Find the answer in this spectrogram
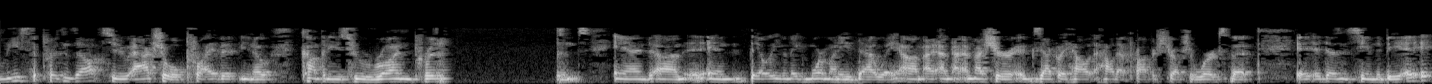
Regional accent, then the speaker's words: Louisiana, United States; now in Portland, United States; So I am in Portland right now, but I'm originally from Louisiana.

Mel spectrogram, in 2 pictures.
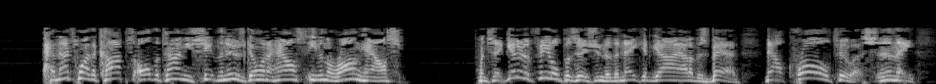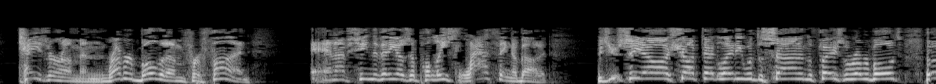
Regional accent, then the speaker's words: Dallas, Texas, United States; I remember growing up in Dallas, and my dad had friends that were police that would come over and stuff and play cards and things like that.

